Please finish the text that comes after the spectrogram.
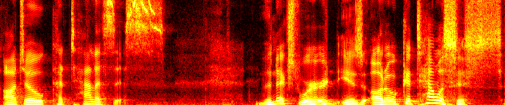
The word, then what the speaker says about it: autocatalysis: is omnibus first meaning the next word is auto catalysis i think it is pronounced autocatalysis the next word is autocatalysis there you go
